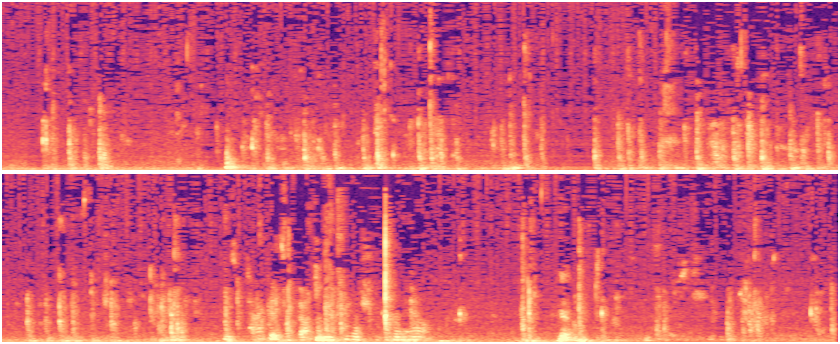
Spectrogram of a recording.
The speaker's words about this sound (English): Don't mind my typing.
